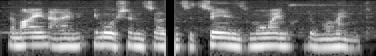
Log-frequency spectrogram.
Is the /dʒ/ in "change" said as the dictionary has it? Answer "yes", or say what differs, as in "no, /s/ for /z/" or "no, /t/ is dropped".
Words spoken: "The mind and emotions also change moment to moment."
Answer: no, /z/ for /dʒ/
